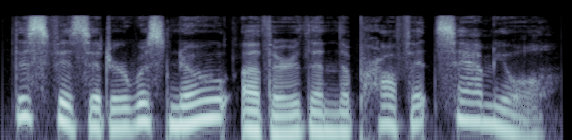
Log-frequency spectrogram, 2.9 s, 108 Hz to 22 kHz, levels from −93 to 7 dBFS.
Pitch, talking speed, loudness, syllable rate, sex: 185 Hz, 190 wpm, -16 LUFS, 5.4 syllables/s, female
